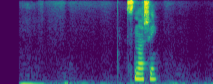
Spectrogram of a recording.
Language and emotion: Russian, neutral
